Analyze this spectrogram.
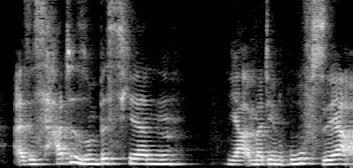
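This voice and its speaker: Amid audible room echo and noticeable background noise, a woman speaks at a moderate pace and medium pitch with monotone, flat intonation. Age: 20s. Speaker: hospital business unit manager. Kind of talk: interview.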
